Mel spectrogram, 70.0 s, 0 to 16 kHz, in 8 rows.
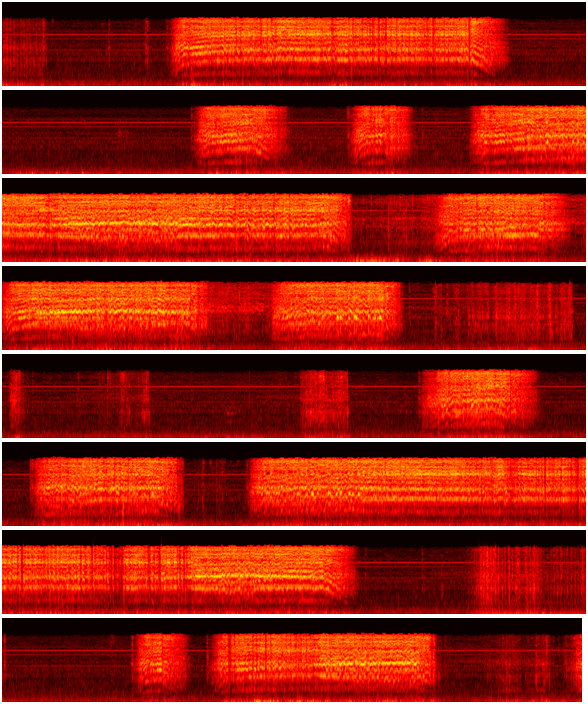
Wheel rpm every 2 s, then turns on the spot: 10, 70, 160, 130, 0, 10, 50, 30, 120, 160, 160, 70, 110, 110, 120, 80, 50, 10, 0, 0, 20, 60, 90, 60, 120, 160, 160, 160, 140, 20, 10, 10, 90, 150, 20.
22-24 32-34 46-48 60-62 68-70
